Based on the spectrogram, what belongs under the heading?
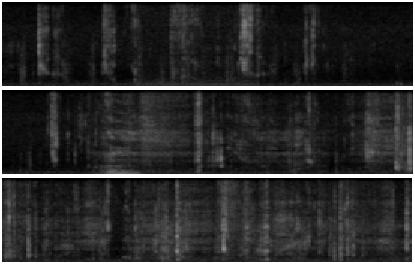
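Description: A person chewing and biting fast food inside a car, with small crisp crunches and mouth clicks, thickest in the second half. About four seconds in comes a brief falling vocal sound, over a faint steady hum.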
